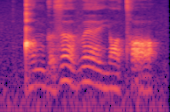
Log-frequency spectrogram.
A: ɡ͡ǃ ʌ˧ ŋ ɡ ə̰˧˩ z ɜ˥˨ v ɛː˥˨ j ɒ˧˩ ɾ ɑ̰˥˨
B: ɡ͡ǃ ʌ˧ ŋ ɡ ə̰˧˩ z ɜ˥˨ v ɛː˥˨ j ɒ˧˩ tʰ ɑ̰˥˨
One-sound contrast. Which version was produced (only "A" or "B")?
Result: B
